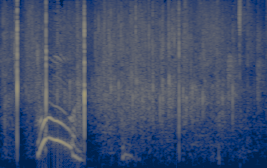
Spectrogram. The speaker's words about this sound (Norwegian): Skal vi gi en liten applaus bare for det?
